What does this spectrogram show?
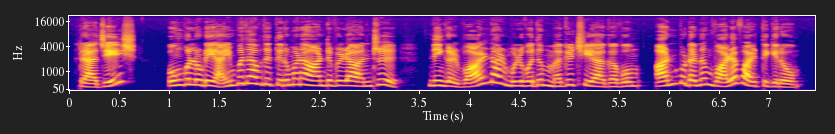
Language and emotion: Tamil, happy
